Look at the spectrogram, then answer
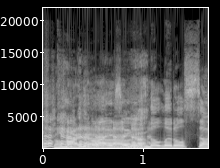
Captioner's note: laughing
